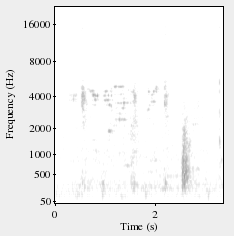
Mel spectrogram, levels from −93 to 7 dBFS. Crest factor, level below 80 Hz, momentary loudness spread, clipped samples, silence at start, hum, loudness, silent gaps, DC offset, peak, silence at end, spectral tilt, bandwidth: 24 dB; under -90 dBFS; 6 LU; under 0.1%; 0.05 s; none; -65 LUFS; none; under 0.1%; -46 dBFS; 0 s; -3 dB/octave; 15 kHz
